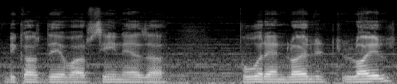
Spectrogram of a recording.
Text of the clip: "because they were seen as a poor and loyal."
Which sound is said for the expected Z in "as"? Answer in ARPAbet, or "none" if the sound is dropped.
Z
